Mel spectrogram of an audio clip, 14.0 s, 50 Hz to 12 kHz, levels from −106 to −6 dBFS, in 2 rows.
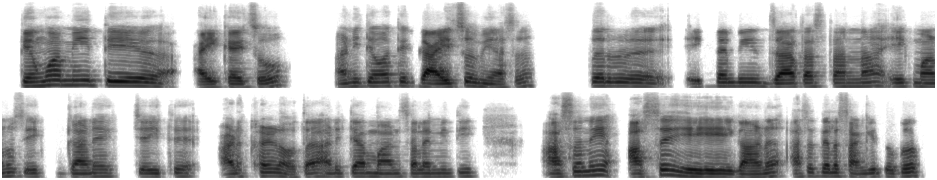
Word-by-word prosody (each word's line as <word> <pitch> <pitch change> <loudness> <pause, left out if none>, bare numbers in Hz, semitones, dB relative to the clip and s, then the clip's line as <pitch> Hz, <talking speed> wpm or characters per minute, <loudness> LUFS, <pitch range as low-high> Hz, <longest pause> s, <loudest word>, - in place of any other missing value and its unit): तेव्हा 160 +5 +4
मी 185 0 0
ते 165 -1 +6 0.6
ऐकायचो 110 +1 0 0.4
आणि 140 +4 -3
तेव्हा 150 0 +2
ते 155 - 0
गायचो 125 +5 +6
मी 120 -2 -1
असं. 110 +8 -4 0.5
तर 150 0 +2 0.3
अ, 125 -1 -3 0.2
एकदा 345 - -2
मी 145 0 -1
जात 130 +1 +6
असताना, 135 +2 -2
एक 135 0 -5
माणूस 130 +3 0
एक 130 0 -4 0.2
गाण्याच्या 130 +1 -3
इथे 125 +2 -4 0.3
अडखळला 130 +4 0
होता 105 0 -1
आणि 125 - -3
त्या 130 - +3
माणसाला 125 0 -2
मी 130 0 -6
ती, 140 0 -7 0.6
"असं 160 +7 -2
नाही, 180 +2 +2 0.3
असं 120 +11 -1
आहे 185 -3 +3
हे, 135 -3 +4 0.2
हे 115 - +2
गाणं" 115 +5 +2
असं 145 -1 -5
त्याला 140 -1 +2
सांगितलं 130 -1 -3
होतं. 140 +4 +1
135 Hz, 165 wpm, -22 LUFS, 125-145 Hz, 0.6 s, ते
